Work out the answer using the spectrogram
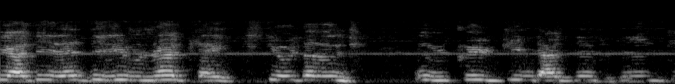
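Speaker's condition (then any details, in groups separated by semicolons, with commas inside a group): Cerebral palsy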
